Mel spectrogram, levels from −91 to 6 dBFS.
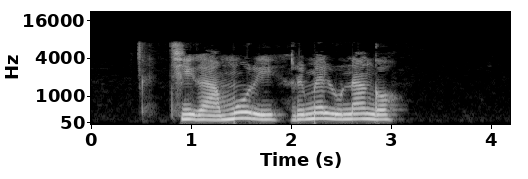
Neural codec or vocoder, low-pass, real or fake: none; 7.2 kHz; real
